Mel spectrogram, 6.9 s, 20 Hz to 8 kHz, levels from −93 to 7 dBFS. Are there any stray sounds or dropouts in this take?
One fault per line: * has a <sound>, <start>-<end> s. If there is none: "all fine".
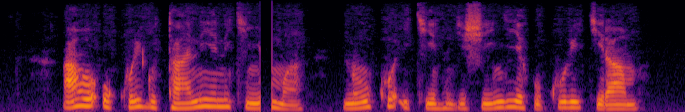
* has a dropout, 2.6-2.7 s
